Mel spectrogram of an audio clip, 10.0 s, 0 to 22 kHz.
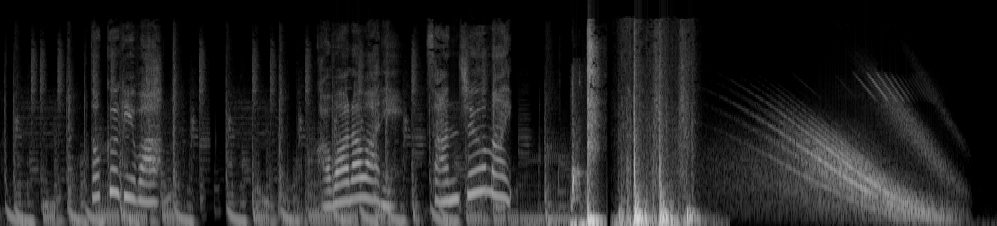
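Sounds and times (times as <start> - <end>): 
speech: 0.6 - 1.8, 3.2 - 5.2
punching whacks: 5.7 - 7.0
long sliding descending whine: 7.3 - 9.7.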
